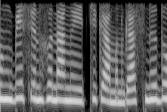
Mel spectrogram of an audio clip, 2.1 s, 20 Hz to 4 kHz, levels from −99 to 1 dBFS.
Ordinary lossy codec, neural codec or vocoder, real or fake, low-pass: none; none; real; 3.6 kHz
